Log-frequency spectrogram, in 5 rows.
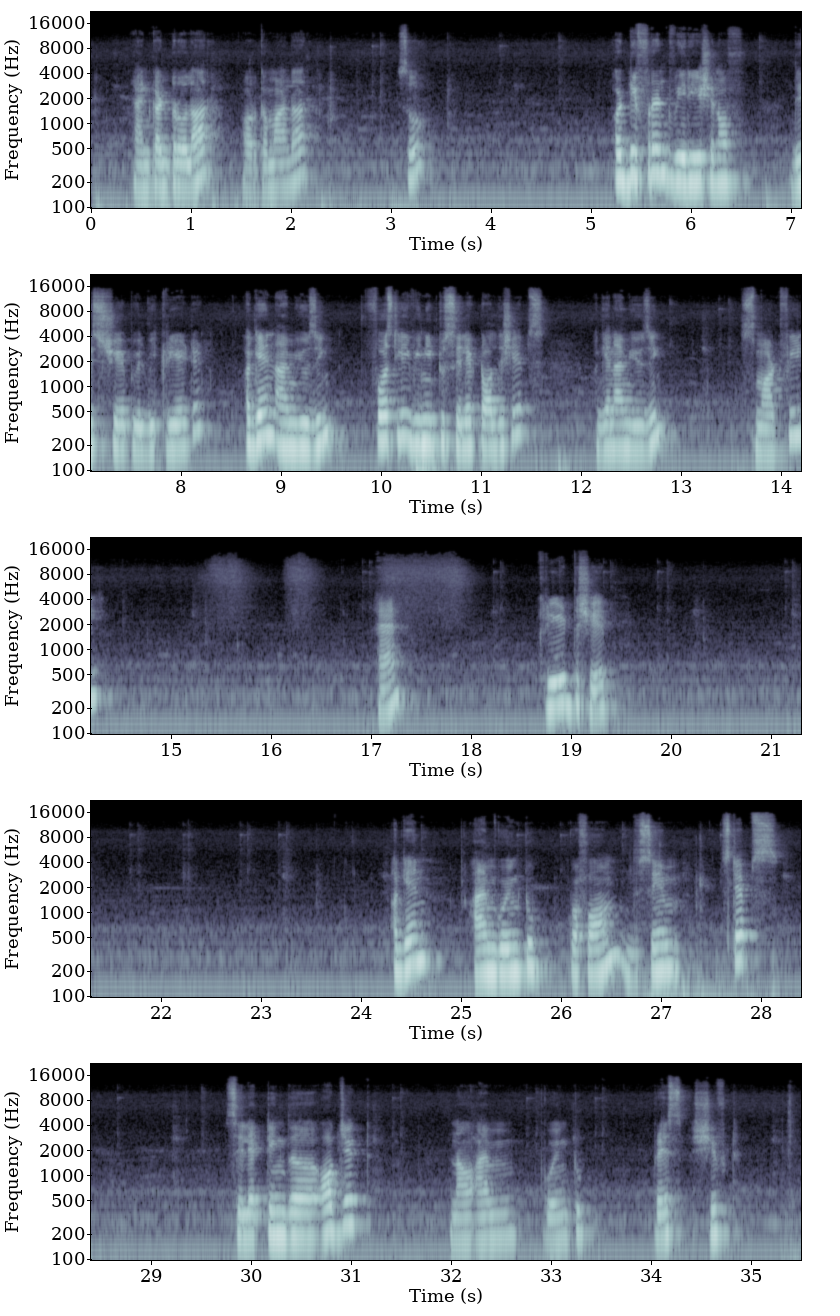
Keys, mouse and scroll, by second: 0.0 ctrl+r, 2.8 click, 3.2-3.5 scroll down 1, 3.5 scroll up 1, 4.1-13.4 drag, 13.9 scroll up 1, 16.9 click, 20.2 scroll down 1, 21.1 click, 23.5 scroll down 1, 24.4 click, 24.9-25.5 scroll down 1, 25.5 click, 27.1 ctrl+z, 27.5 click, 29.8 scroll up 1, 31.4 click, 32.2 scroll up 1, 32.7 click, 35.4-35.5 scroll down 1.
